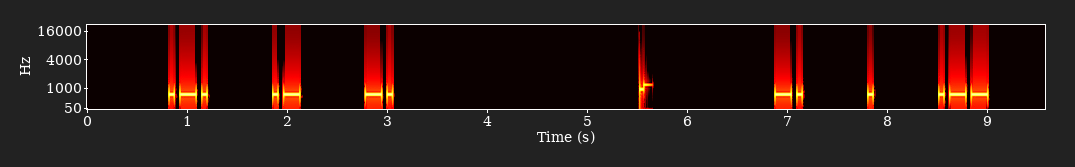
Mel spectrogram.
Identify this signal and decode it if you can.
Morse code, heard as a keyed tone, about 22 wpm, spaced as for 10 wpm, 700 Hz. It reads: RAN NEW
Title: 4x Character Spacing - Top 500 Words - 22wpm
